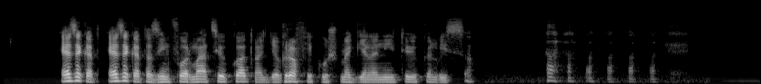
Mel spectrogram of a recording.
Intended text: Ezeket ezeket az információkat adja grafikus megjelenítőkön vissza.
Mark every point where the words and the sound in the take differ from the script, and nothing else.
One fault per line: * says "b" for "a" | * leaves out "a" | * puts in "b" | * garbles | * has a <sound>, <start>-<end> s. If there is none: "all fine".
* has a laugh, 5.5-6.9 s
